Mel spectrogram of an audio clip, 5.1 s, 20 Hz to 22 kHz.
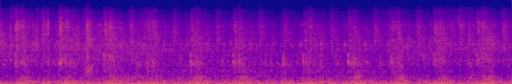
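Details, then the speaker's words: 1953 Willys Jeep CJ-3B started again after the distributor rotor was refitted: slow, slightly uneven chug of about two beats a second on full choke; normal cold idle while warming up, idle not yet adjusted. "chokes on full i don't know how long it'll take to warm up"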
